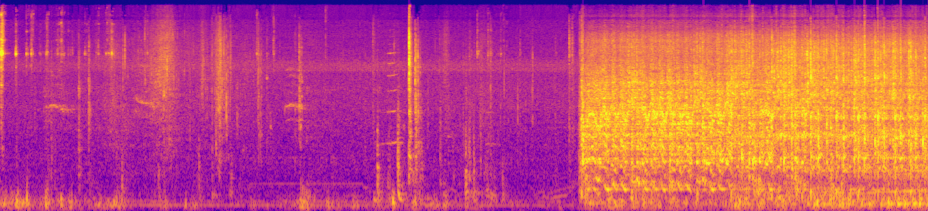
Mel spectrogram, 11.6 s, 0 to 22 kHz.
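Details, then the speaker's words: 1997 Ford F-250 XL 7.3L PowerStroke turbo diesel, cold at 65°F, bad injectors: several seconds of slow, uneven cranking, then it suddenly catches and runs loud and rough. Hard cold start with long cranking. "she go yeah just tough I don't know when yeah it could be here in a few minutes could be tomorrow"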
